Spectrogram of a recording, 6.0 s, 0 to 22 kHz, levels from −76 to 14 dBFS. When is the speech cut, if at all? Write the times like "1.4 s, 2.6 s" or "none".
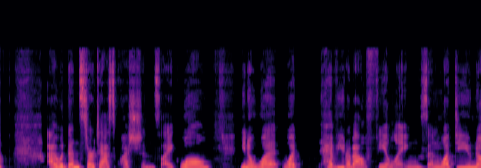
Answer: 4.3 s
